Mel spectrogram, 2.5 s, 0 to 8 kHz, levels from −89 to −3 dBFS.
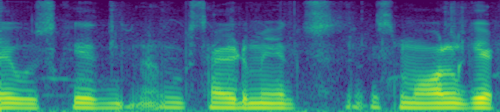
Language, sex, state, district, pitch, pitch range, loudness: Hindi, female, Jharkhand, Garhwa, 125 Hz, 120-130 Hz, -17 LUFS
